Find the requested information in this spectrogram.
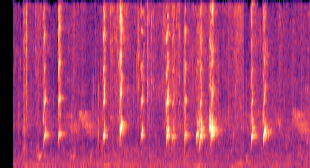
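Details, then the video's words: Moroccan goldfinches, including a female, giving group tibit-style calls used to stimulate silent goldfinches into singing: short sharp high chirps in uneven bursts of about one per second, some doubled, over a faint low hum. "ترويض طيور الحسون بتبتات المقنين لتحفيز المقنين بتبت حسون للتدريب"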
